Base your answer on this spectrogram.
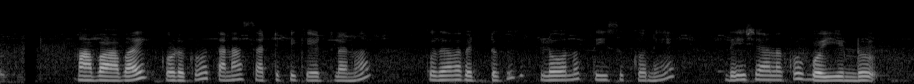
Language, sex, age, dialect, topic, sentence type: Telugu, female, 18-24, Telangana, banking, statement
